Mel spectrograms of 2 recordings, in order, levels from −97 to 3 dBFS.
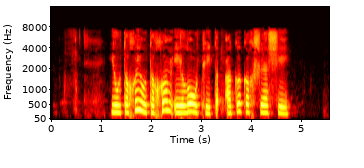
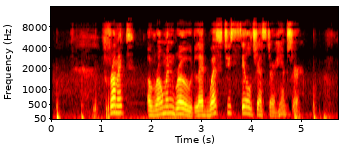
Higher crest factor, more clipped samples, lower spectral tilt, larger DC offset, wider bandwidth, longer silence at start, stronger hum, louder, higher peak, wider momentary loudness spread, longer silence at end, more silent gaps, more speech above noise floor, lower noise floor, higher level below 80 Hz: second, 16 dB vs 22 dB; neither; first, -5 dB/octave vs -2.5 dB/octave; neither; second, 7.6 kHz vs 10.5 kHz; first, 1.2 s vs 0.1 s; neither; first, -16 LUFS vs -23 LUFS; about the same, -2 dBFS vs -4 dBFS; second, 10 LU vs 22 LU; first, 0.8 s vs 0.25 s; neither; first, 61 dB vs 19 dB; first, -77 dBFS vs -44 dBFS; second, -62 dBFS vs -40 dBFS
